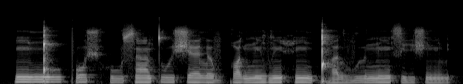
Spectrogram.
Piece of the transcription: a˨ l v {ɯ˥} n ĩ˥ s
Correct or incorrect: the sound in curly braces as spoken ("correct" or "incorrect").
incorrect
